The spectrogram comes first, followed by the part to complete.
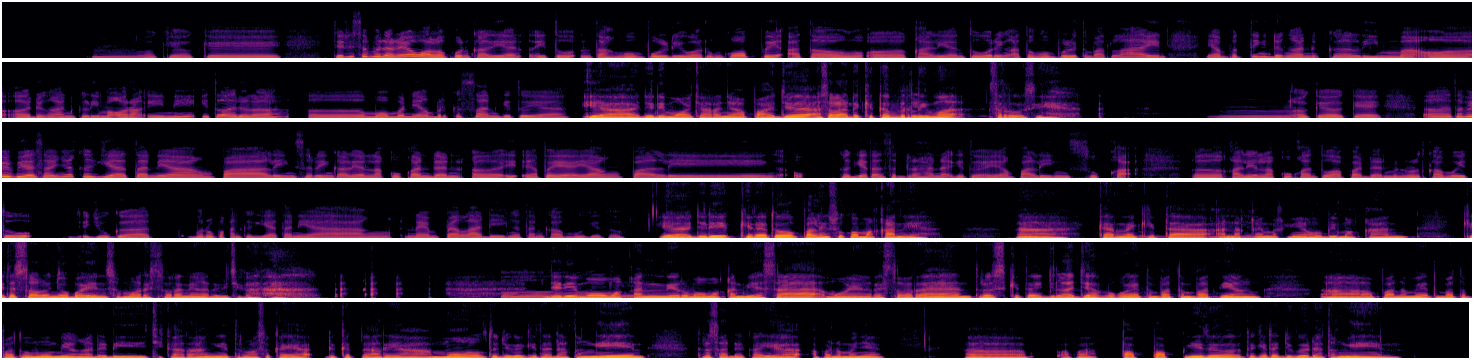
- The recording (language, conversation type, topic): Indonesian, podcast, Apa trikmu agar hal-hal sederhana terasa berkesan?
- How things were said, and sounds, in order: "Cikarang" said as "Cikara"; chuckle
